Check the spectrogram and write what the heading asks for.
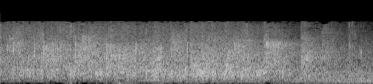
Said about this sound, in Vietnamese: Rồi cho một tràng tay hoan hô người anh em này.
